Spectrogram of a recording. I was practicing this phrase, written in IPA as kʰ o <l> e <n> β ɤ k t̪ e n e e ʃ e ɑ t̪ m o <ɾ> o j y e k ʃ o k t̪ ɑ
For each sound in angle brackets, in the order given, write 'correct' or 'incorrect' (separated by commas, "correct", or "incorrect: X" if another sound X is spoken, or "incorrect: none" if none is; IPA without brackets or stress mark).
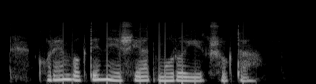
incorrect: ɾ, incorrect: m, correct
